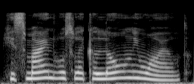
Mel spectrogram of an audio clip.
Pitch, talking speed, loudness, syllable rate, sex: 260 Hz, 215 wpm, -15 LUFS, 5.0 syllables/s, female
